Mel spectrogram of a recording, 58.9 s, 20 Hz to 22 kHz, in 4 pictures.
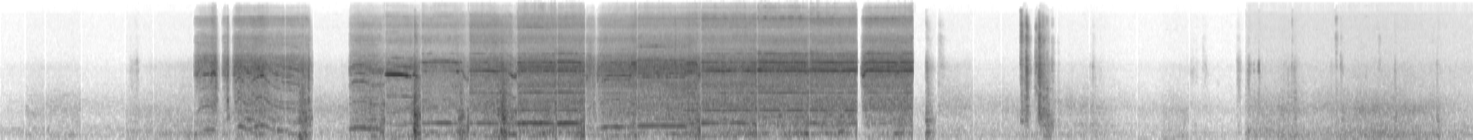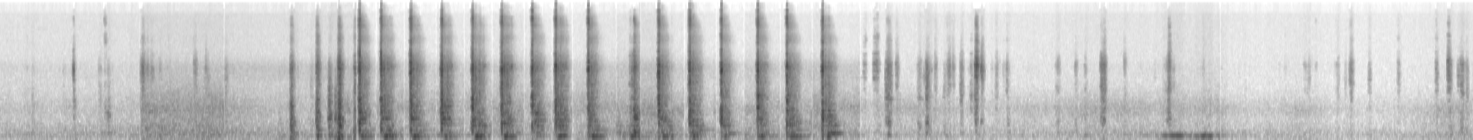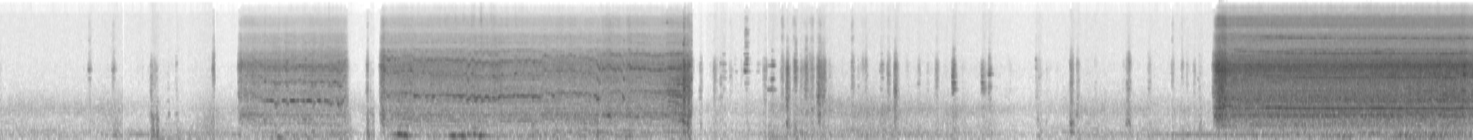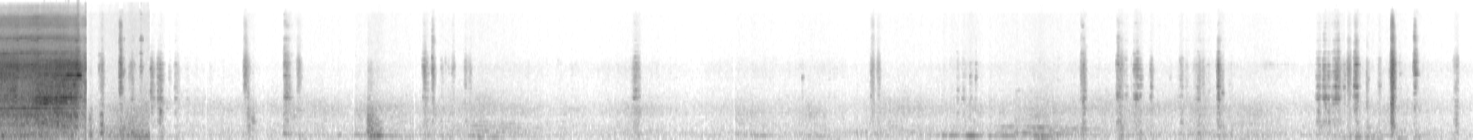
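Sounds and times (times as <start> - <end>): power tool running: 2.0 - 9.1, 31.9 - 36.4, 41.6 - 45.0.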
